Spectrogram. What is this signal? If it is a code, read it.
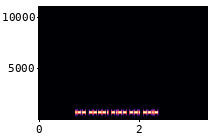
Morse code, heard as a keyed tone, about 53 wpm, 700 Hz. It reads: W9YGQ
